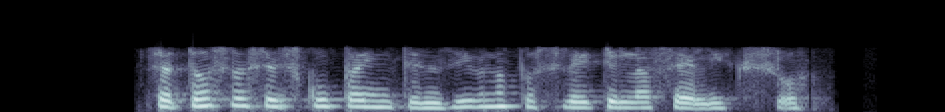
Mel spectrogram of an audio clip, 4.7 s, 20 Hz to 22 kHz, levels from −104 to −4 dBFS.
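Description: AMR narrowband mobile codec damage runs from start to end. The speech has been squeezed through an 8 kHz mobile codec, so nothing above 4 kHz survives, and the voice is rebuilt from a vocal-tract model driven by sparse pulses. The coding damage is plainly audible: a buzzy, synthetic edge on voiced sounds and a dull, band-limited top end, which fits a low rate around 7.4 kbps.

AMR comfort noise fills 0.0 to 0.68 s and 4.32 to 4.73 s. Over these 675 ms and 415 ms stretches the phone treated the talker as silent and stopped sending speech frames. The receiver generated synthetic noise from a rough level and spectrum estimate. What you hear is a smooth, steady hiss that switches in at the boundaries in place of the real background.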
